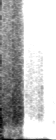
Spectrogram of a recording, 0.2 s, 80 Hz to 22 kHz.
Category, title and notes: Instrument samples > Percussion
BrazilFunk Kick 16 Processed-7.5
BrazilianFunk, BrazilFunk, Brazilian, Distorted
